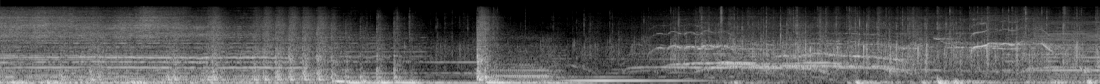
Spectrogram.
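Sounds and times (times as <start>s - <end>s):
audience cheering and applauding: 2.1s - 11.0s.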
